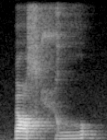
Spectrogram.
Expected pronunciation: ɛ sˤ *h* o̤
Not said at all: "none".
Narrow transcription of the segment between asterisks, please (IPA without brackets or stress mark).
ç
